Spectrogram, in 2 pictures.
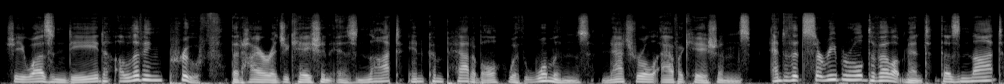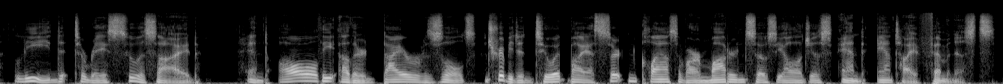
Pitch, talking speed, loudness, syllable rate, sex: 115 Hz, 140 wpm, -20 LUFS, 4.4 syllables/s, male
